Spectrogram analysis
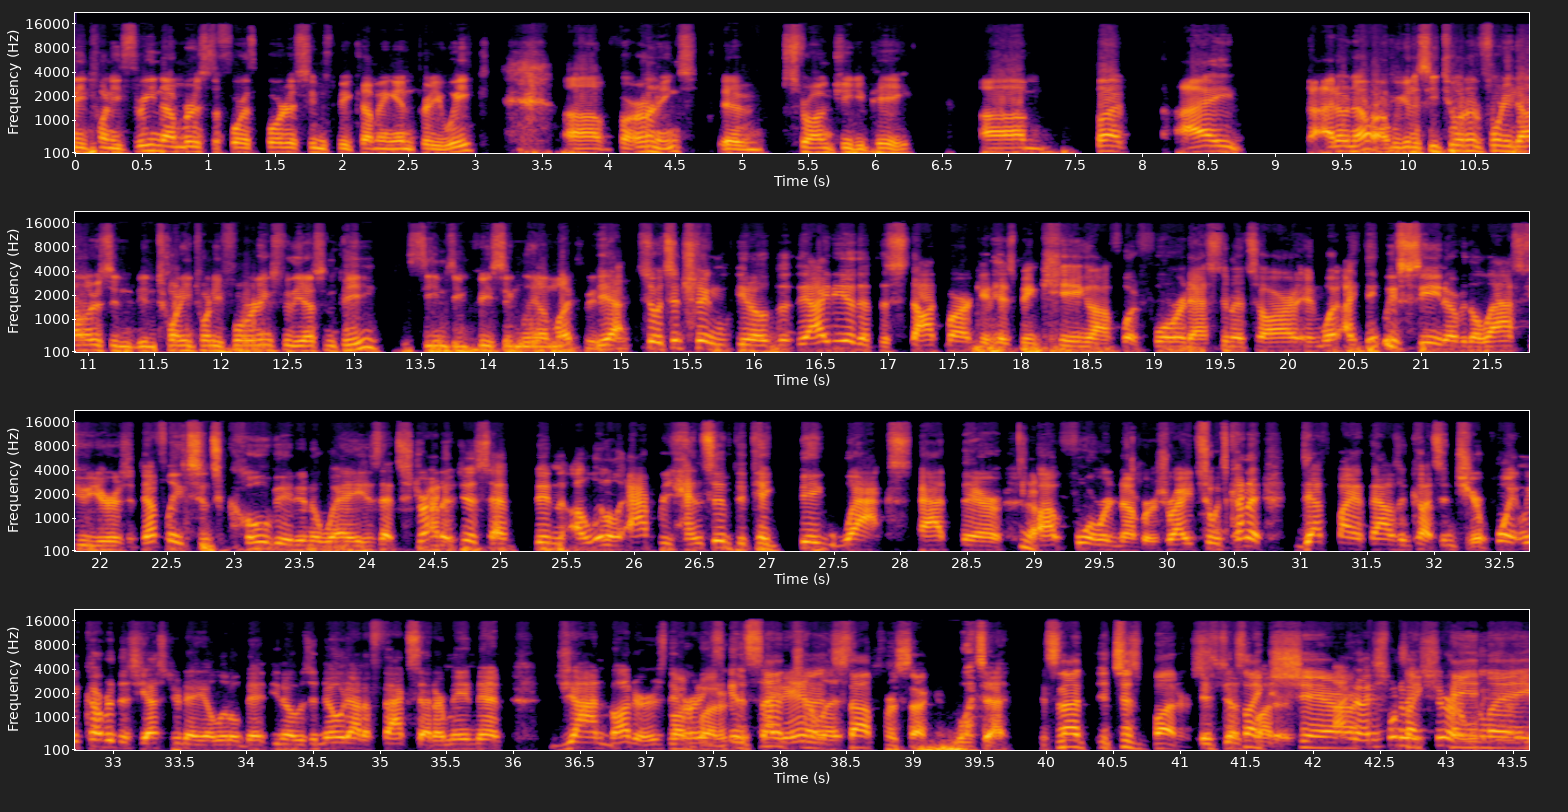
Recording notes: LIVE from Miami for iConnections Global Alts '24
